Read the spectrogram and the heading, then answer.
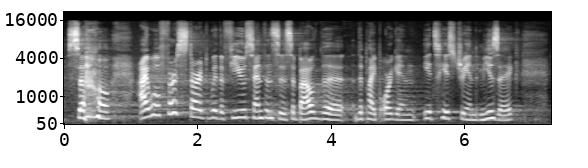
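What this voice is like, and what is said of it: Polish accent. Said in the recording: “this Polish person, clearly with an accent”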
